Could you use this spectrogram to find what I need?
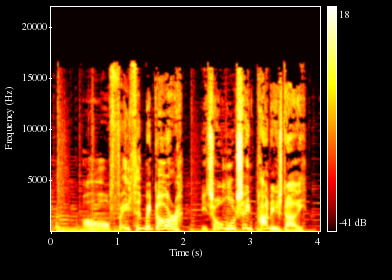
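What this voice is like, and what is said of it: Terrible put-on Irish accent. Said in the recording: “that was a terrible Irish accent”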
